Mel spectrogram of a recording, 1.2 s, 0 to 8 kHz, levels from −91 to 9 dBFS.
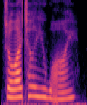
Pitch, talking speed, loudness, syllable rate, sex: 230 Hz, 260 wpm, -20 LUFS, 5.3 syllables/s, female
